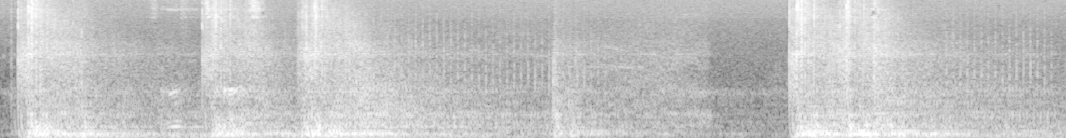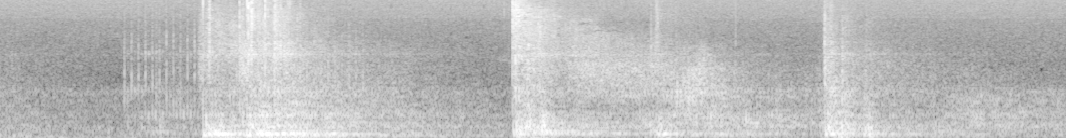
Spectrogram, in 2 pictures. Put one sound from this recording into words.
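Rifle shots boom and echo again and again.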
